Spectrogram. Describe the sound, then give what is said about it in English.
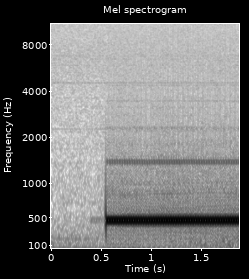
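A telephone ringback tone plays on an outgoing call. After a moment of near quiet, a loud, steady single-pitched tone starts abruptly and holds unbroken to the end. “Ringing sounds the same, doesn't it?”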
